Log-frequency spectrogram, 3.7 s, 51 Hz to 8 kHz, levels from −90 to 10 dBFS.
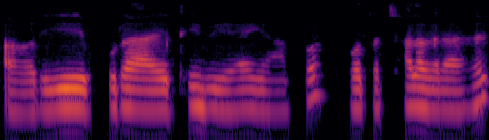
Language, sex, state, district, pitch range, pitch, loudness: Hindi, female, Bihar, Purnia, 155-170 Hz, 160 Hz, -38 LUFS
